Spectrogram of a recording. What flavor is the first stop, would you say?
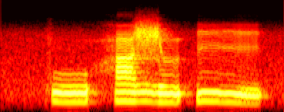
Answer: plain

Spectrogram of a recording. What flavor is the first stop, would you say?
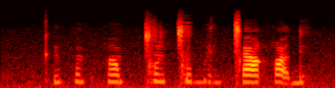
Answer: ejective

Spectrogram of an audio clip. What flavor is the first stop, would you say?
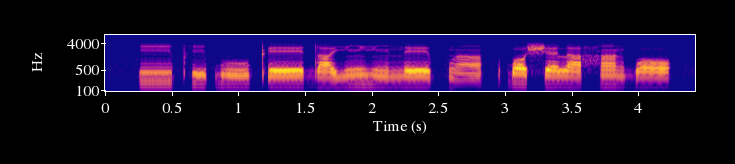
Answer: aspirated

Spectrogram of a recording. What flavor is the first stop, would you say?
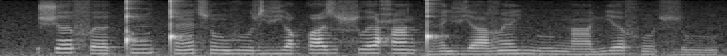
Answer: click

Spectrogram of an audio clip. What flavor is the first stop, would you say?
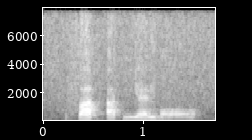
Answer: plain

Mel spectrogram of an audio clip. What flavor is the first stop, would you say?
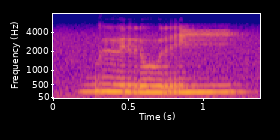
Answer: plain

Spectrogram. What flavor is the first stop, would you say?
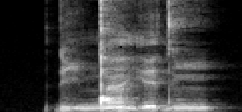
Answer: implosive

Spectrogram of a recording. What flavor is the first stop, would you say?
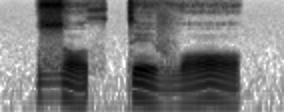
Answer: plain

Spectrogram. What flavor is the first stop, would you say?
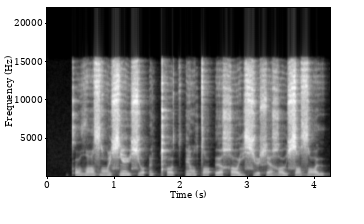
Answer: ejective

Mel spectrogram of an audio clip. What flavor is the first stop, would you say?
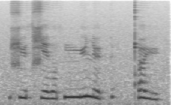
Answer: plain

